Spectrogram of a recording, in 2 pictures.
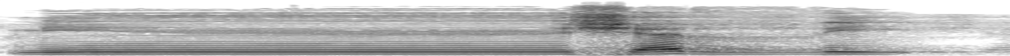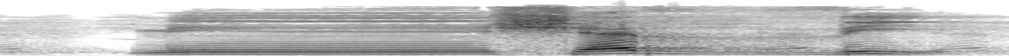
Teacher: Ini nun bertemu syin, ikhfa. Ikhfa dua harakat ghunnah.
